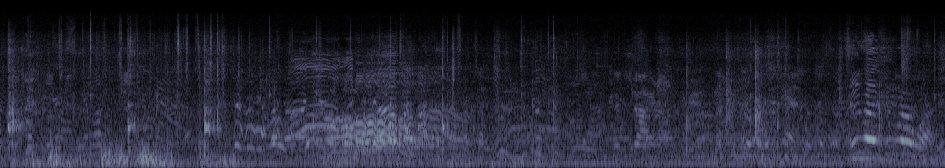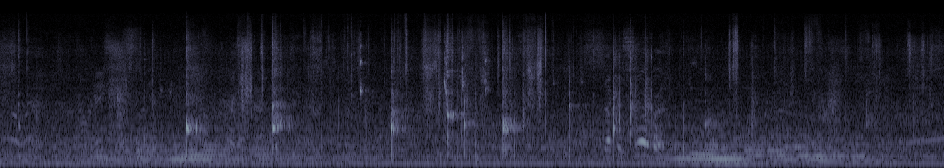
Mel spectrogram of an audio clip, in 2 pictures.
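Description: Paddles pop sharply against a plastic ball in a quick rally.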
